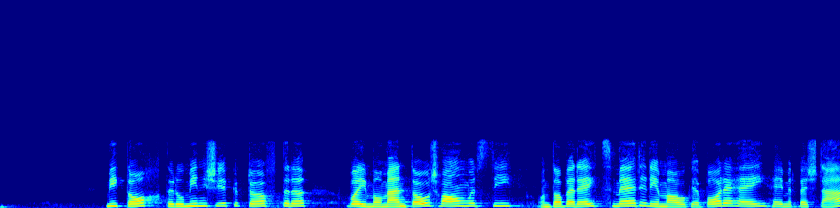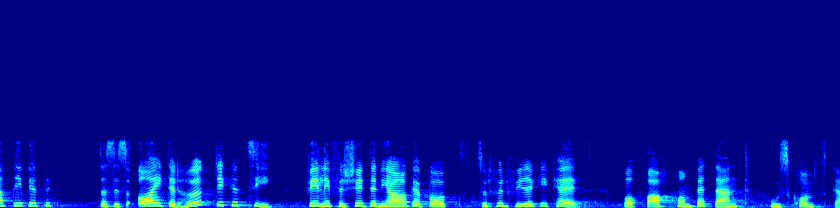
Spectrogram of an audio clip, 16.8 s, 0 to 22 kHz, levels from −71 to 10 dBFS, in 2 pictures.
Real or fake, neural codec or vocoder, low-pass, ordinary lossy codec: fake; codec, 16 kHz, 1 kbps, X-Codec, HuBERT features, trained on LibriSpeech; 7.2 kHz; none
